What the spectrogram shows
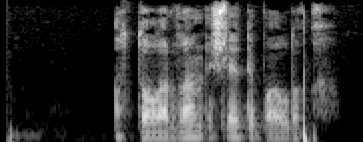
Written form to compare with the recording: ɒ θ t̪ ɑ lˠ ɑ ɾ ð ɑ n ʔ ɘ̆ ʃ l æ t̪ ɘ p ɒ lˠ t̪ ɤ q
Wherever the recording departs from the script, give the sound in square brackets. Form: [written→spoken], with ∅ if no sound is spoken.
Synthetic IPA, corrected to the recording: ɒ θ t̪ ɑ lˠ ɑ ɾ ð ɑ n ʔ ɘ̆ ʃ l æ t̪ ɘ p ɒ lˠ [t̪→d̪] ɤ q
